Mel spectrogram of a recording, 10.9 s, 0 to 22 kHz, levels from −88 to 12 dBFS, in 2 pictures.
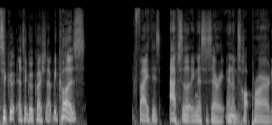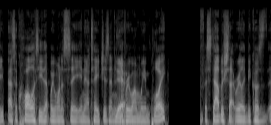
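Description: Clipped start after a pause at 2.25 s and 9.11 s: after silences of about 0.59 s and 0.38 s, the output seems to doze off, swallowing roughly 380 ms before "faith is absolutely necessary" and 330 ms following "yeah everyone we employ".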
